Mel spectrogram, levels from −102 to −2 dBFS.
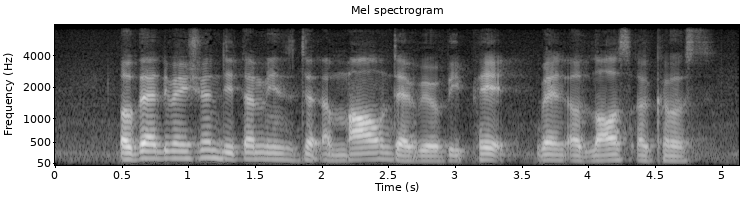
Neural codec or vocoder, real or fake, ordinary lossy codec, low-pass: codec, 16 kHz, 0.8 kbps, ZipCodec; fake; none; 7.2 kHz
